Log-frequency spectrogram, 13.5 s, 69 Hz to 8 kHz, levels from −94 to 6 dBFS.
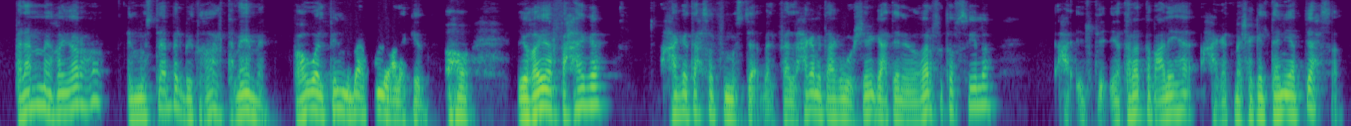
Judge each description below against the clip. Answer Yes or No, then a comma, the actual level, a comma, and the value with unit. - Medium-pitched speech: No, low, 110 Hz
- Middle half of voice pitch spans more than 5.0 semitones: No, average, 3.9 semitones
